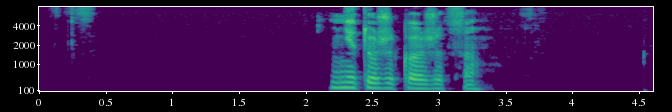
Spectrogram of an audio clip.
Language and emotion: Russian, neutral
